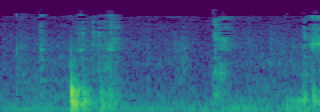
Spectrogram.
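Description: Metal spoon clinking and scraping against a ceramic bowl while mixing soaked soy protein with seasoning: a few short knocks, the loudest about half a second in.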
